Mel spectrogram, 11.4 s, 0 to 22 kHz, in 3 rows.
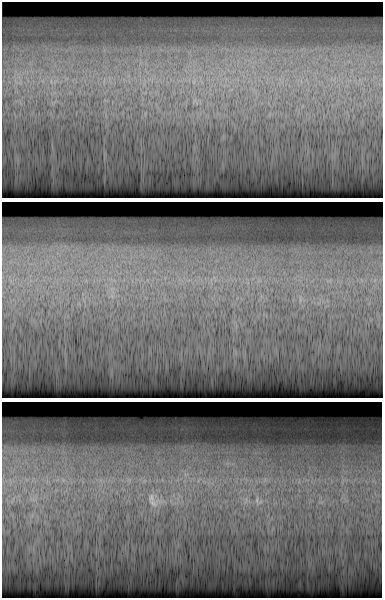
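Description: EF65 electric locomotive towing an unpowered D51 steam locomotive rolling past: a steady rumble of wheels on rail, with scattered light clicks and some hiss.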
